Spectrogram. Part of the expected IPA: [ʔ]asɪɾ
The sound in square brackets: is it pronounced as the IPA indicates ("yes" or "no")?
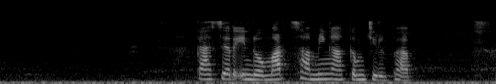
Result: no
